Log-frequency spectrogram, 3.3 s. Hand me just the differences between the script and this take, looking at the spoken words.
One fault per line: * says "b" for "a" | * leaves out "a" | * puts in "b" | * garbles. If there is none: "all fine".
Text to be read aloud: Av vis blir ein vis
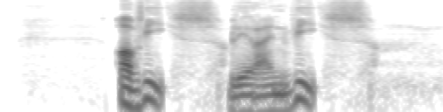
all fine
